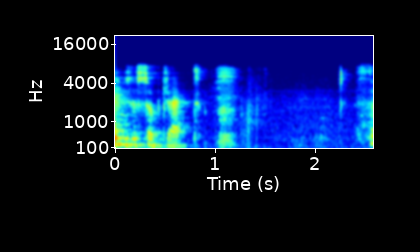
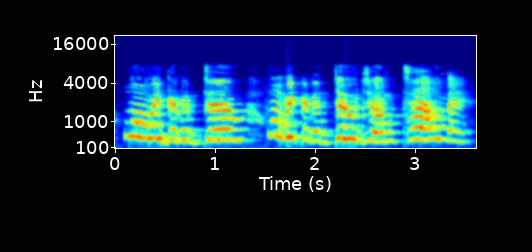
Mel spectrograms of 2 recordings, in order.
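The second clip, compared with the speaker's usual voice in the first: hammed-up wailing, much louder; mock panic; 7 semitones higher, 10 dB louder than usual. Host mock-pleading with John over bendy Bibles, hammed-up wail. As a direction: beg John for answers in fake despair.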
